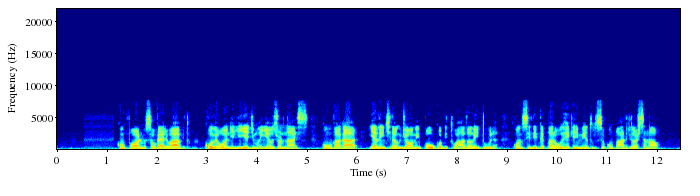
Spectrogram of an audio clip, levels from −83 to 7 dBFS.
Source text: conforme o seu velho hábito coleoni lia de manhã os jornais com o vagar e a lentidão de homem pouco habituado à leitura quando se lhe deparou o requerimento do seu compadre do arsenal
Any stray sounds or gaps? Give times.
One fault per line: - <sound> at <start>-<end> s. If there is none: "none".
none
